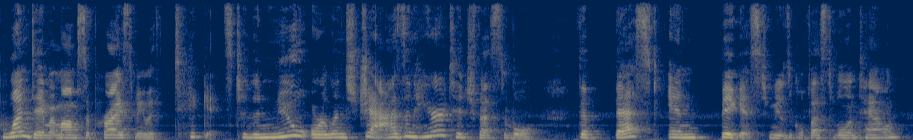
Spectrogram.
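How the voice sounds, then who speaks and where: High female voice, read-aloud storytelling, teacherly, expressive emphasis, for young children. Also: moderate pace. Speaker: teacher reading a picture book aloud.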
